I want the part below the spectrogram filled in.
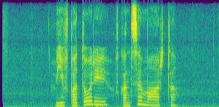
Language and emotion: Russian, sad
